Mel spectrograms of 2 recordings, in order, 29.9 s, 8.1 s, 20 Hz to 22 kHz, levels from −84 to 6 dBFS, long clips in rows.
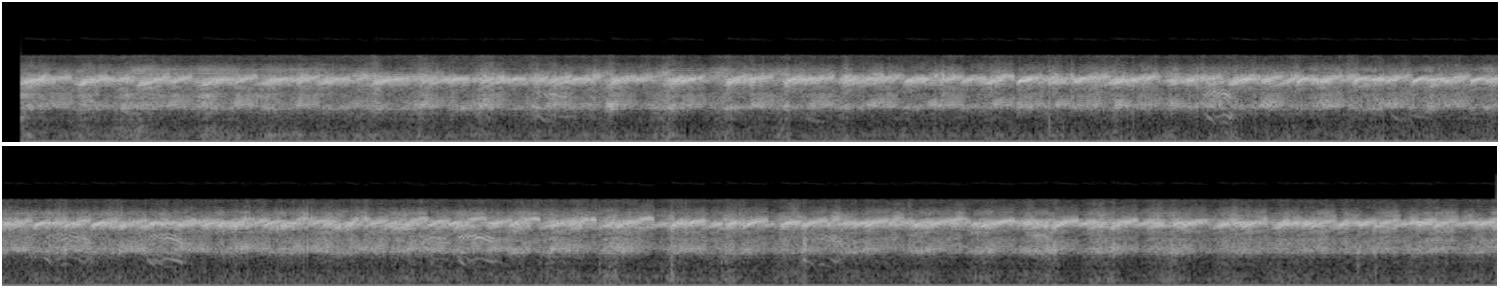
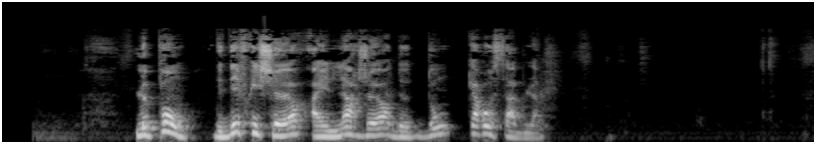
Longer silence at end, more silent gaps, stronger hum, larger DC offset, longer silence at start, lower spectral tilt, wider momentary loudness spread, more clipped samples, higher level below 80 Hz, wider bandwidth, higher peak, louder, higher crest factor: second, 0 s vs 2.75 s; neither; neither; first, 0.9% vs under 0.1%; second, 0.15 s vs 1.35 s; second, -1.5 dB/octave vs -4 dB/octave; second, 2 LU vs 14 LU; neither; about the same, -56 dBFS vs -54 dBFS; second, 8.8 kHz vs 11.5 kHz; second, -4 dBFS vs 0 dBFS; about the same, -14 LUFS vs -16 LUFS; second, 12 dB vs 18 dB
